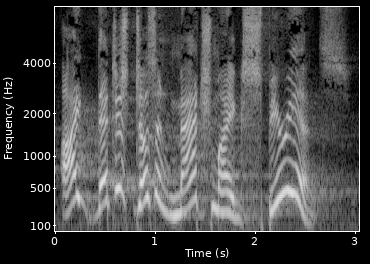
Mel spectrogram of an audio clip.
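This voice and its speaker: A man preaching a sermon as pastor, animated and exclaiming, voicing his listeners' doubts aloud, in a large church sanctuary. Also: extremely high pitch, slow. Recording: long hall reverb.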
